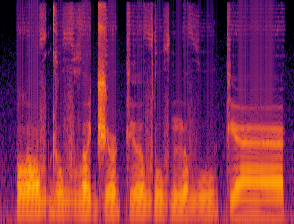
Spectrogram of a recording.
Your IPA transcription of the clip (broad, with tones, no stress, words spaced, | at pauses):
lɔ˩˧v ɖʊ˩˧v ðʌ˩d͡ʒə˞˩˧ kʲəː˩˧vɾu˩vn̪ə˩v uː˩˧kʲæː˩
